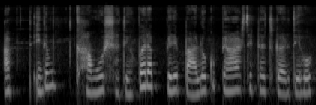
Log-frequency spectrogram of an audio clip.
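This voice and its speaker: Brief: woman playing a talkative, rule-breaking young prince, high, eager, playful. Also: normal speed, a little mellow, lightly acted. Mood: fond.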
